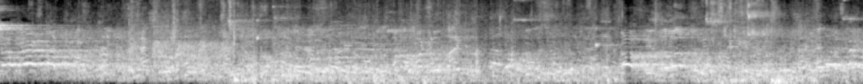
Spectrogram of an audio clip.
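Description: Trainers squeak on a hard indoor court.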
